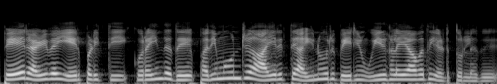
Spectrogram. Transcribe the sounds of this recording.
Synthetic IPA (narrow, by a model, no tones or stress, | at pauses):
peːɾɐɻɪʋɐɪeːrpɐɽɯt̪ːikʊrɐɪnd̪ɐðɯpɐðɪmuːndrɯaːjɪɾɐt̪ːɯɐɪnuːrɯpeːɾɪnʊjɪɾɣɐɭɐjaːʋɐðɯɛɽɯt̪ːɯɭːɐðɯ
